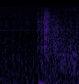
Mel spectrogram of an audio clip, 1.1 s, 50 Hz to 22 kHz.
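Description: Gunfire from another character in the video game Cyberpunk 2077 cracks once amid a dense, noisy game soundscape, a short muffled burst in the middle of the moment.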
